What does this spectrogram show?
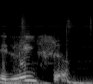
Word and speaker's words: Elisa: Yesterday, y'all couldn't pronounce my wife's name. It's Elisa. Oh, my bad. Elisa.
